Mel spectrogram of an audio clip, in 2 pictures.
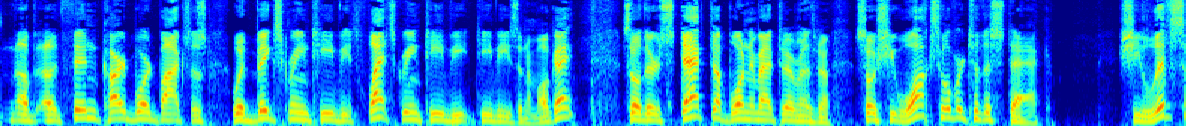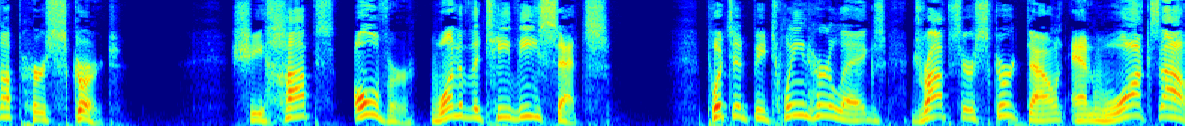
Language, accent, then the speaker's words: English; United States; I'm a damn American in America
